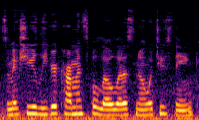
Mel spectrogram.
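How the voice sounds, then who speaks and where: A woman's voice: medium pitch, steady tone, fast talker. A woman ghost investigator talking casually to viewers, explaining in a rambling, conversational way. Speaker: ghost investigator presenting her team's recording. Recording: faint background noise.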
